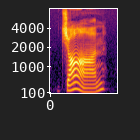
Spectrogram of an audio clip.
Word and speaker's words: John: And John, be careful on this one. You see the O, but it's a short O. It's pronounced as ah, as in father.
